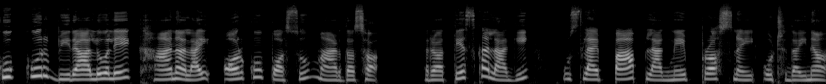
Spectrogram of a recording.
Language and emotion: Nepali, neutral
